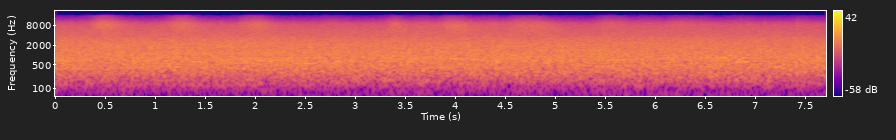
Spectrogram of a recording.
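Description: Steady, loud hiss of heavy rain, with soft regular scuffs of footsteps at walking pace.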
